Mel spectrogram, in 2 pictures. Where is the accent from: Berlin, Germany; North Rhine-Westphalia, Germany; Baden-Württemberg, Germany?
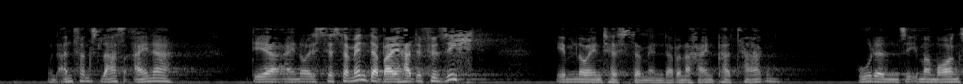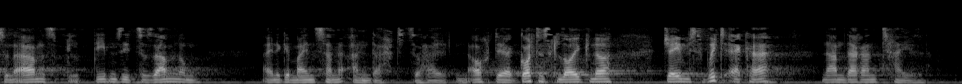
Baden-Württemberg, Germany; Elmendingen; durch Elmendingen, mein Heimatort.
